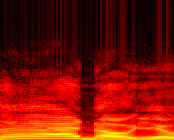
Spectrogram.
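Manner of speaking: high-pitched, loud mock call-out.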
